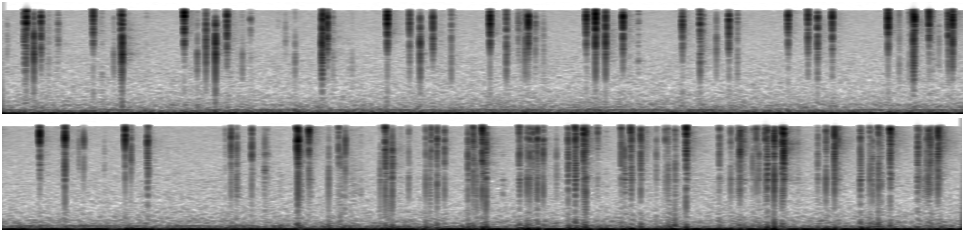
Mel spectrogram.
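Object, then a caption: Acrylic fingernails. Long black acrylic nails are tapped together nail on nail, producing rapid, sharp, bright clicks in an irregular stream over a steady low hum.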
